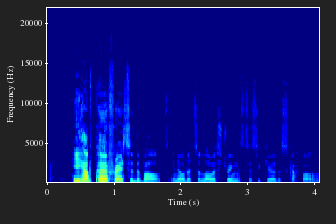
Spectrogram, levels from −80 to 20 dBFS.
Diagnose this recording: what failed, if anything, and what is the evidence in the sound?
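No fault found in recording.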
